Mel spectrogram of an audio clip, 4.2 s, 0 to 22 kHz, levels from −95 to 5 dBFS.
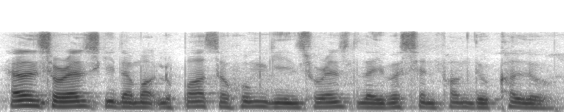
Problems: none marked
